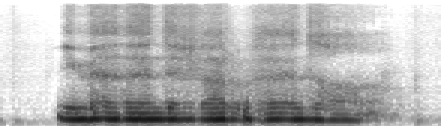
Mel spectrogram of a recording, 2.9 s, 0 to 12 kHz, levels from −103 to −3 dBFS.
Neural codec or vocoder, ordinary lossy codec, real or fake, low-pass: codec, 16 kHz in and 24 kHz out, 0.9 kbps, LongCat-Audio-Codec, four codebook decoder; AAC, 48 kbps; fake; 10.8 kHz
